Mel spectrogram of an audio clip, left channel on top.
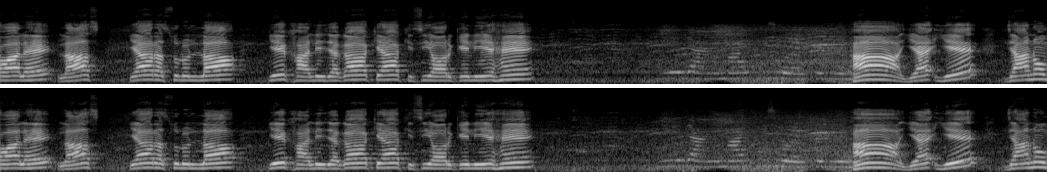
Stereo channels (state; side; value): normal; both; correlation 0.78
